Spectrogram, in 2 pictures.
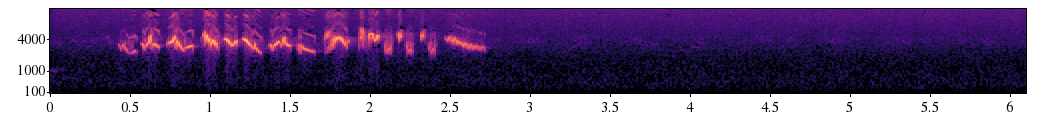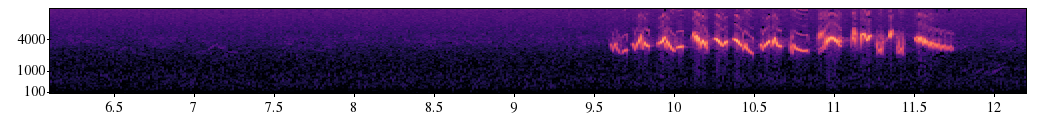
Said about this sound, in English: Next, the clearer song of the purple finch.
